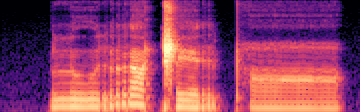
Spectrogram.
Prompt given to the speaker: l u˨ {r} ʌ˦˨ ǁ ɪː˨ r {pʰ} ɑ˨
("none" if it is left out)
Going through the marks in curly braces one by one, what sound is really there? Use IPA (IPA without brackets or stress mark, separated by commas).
r, pʰ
